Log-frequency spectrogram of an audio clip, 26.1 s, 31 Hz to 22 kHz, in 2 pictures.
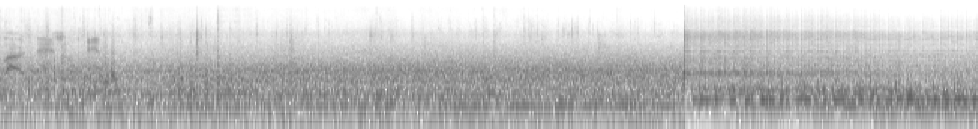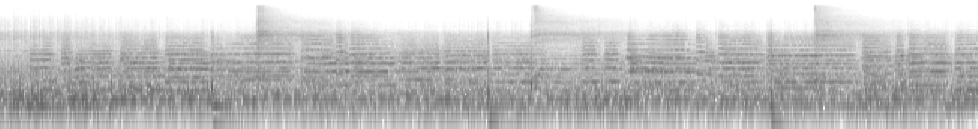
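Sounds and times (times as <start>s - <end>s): marching band brass chord: 0.0s - 5.2s, 9.0s - 26.0s
stadium crowd murmuring: 0.0s - 26.0s.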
